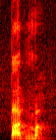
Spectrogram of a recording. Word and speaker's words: Padma: ont fait ça, ben, on dit Padma, on dit pas Pema. C'est pourquoi le 17e Karmapa, d'ailleurs, sans cesse, ou d'autres, hein, y a plein de Tibétains maintenant, qui reviennent à la prononciation sanscrite des mots tibétains.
